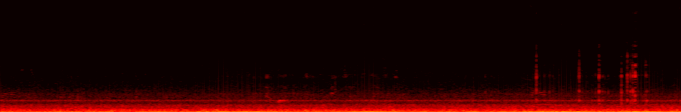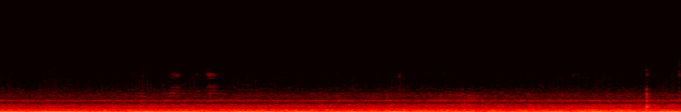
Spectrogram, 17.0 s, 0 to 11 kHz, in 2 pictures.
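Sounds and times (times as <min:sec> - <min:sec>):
faint steady hum: 0:00.0 - 0:17.0
road and engine rumble: 0:00.0 - 0:17.0.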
